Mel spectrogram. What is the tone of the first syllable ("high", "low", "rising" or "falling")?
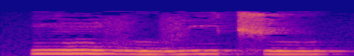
high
